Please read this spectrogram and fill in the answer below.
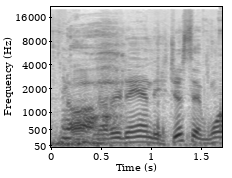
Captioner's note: voiceover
